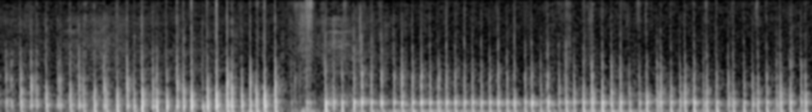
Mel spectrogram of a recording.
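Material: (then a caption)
Vegetable. Fast tapping on a bell pepper (paprika) makes a steady stream of quick, short, hollow taps with a low tonal knock. The taps are dense and fairly even, with a brief pause around three seconds before they resume.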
